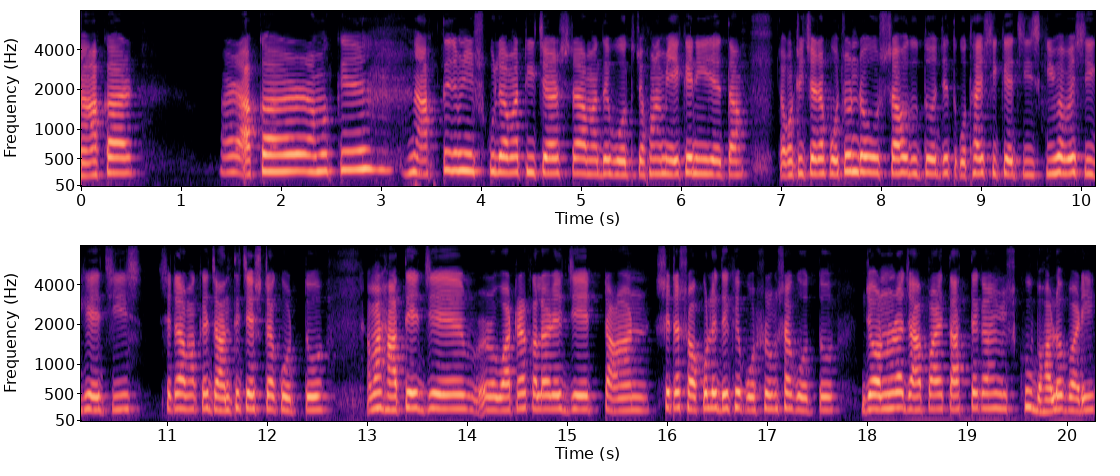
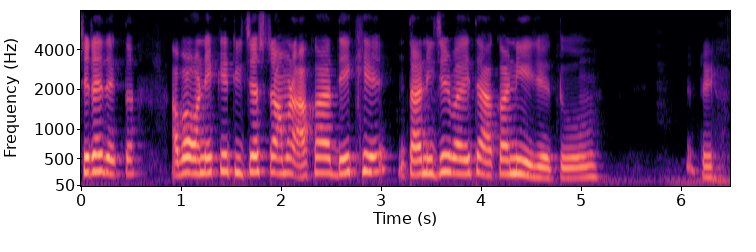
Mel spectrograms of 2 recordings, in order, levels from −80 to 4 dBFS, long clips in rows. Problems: background sounds at intervals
